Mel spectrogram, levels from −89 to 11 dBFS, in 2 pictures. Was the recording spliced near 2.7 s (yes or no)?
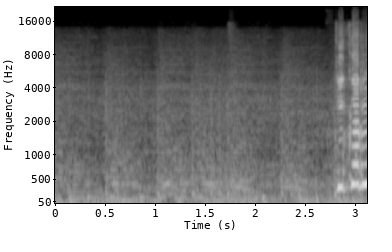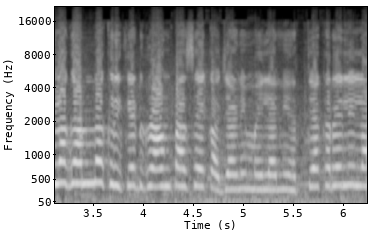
yes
